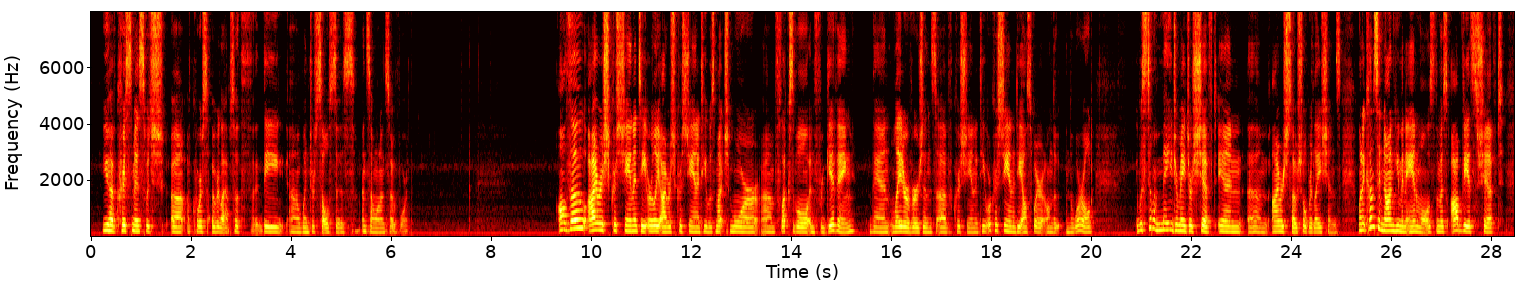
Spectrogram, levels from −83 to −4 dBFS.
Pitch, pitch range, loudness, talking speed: 180 Hz, 160-195 Hz, -23 LUFS, 140 wpm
